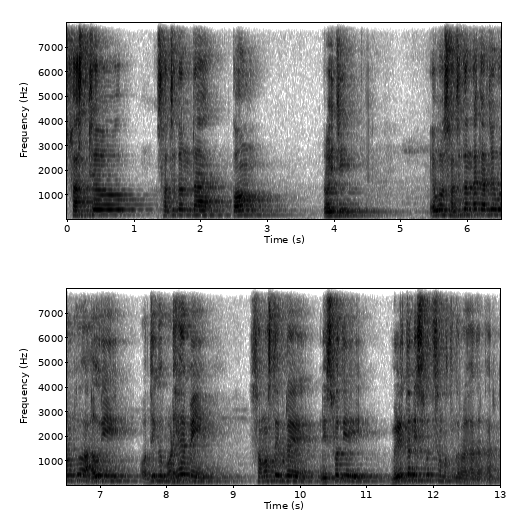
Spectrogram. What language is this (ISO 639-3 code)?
ori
